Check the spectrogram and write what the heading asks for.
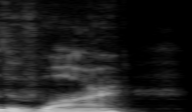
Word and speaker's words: LUVOIR: You know, I actually spoke with one of the scientists involved, and she pronounces it LUVOIR. I don't think she pronounces it with the LUVOIR, exaggerated Pepe Le Pew accent.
